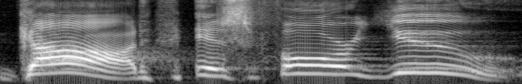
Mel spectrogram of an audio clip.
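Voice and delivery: loud, slow, drawn-out declaration of "God is for you"; proclaiming refrain. Acted. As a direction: ring out each word slowly. Climax of the sermon refrain.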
